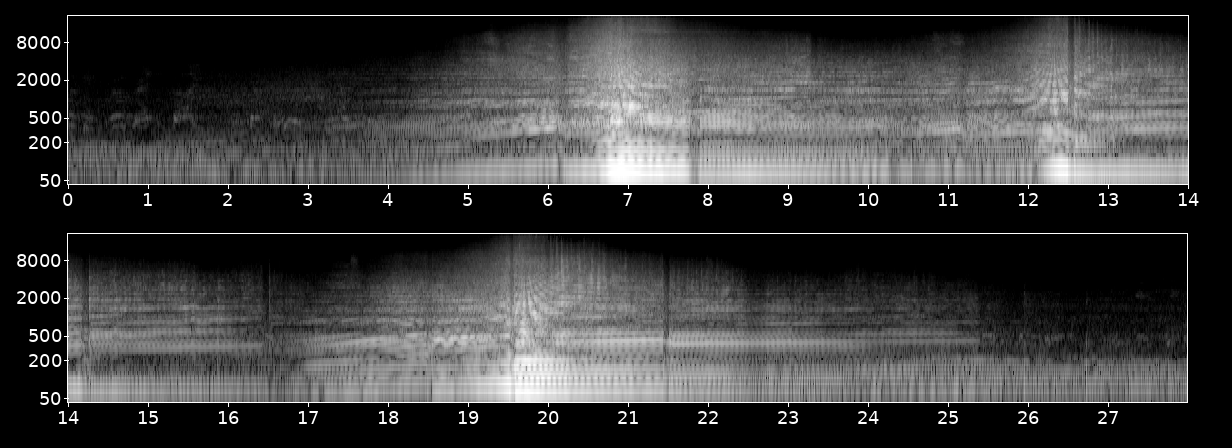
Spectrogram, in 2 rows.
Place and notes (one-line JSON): {"title": "Jacksons Ln, Scarborough, UK - olivers mount road racing ... 2021 ...", "date": "2021-05-22 10:32:00", "description": "bob smith spring cup ... twins group B practice ... dpa 4060s to MixPre3 ...", "latitude": "54.27", "longitude": "-0.41", "altitude": "144", "timezone": "Europe/London"}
